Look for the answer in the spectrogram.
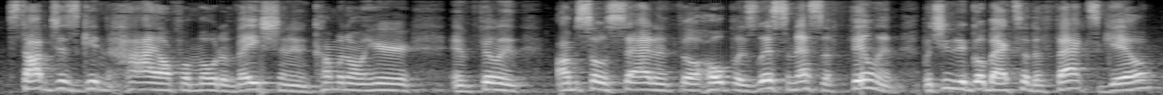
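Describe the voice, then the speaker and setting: A man in his thirties giving an impassioned motivational talk to viewers, hoarse from losing his voice, with a repetitive preaching cadence. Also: fairly high pitch, quick pace, hardly any pauses. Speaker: motivational speaker.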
